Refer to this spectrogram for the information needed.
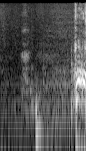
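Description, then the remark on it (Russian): A single sharp sneeze bursts out near the end, loud, after a brief quiet breathy stretch. “Будьте здоровы.”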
